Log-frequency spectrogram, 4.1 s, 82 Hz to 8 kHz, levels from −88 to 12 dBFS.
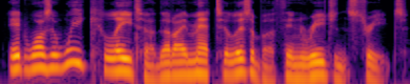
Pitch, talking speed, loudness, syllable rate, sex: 150 Hz, 175 wpm, -16 LUFS, 4.4 syllables/s, male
